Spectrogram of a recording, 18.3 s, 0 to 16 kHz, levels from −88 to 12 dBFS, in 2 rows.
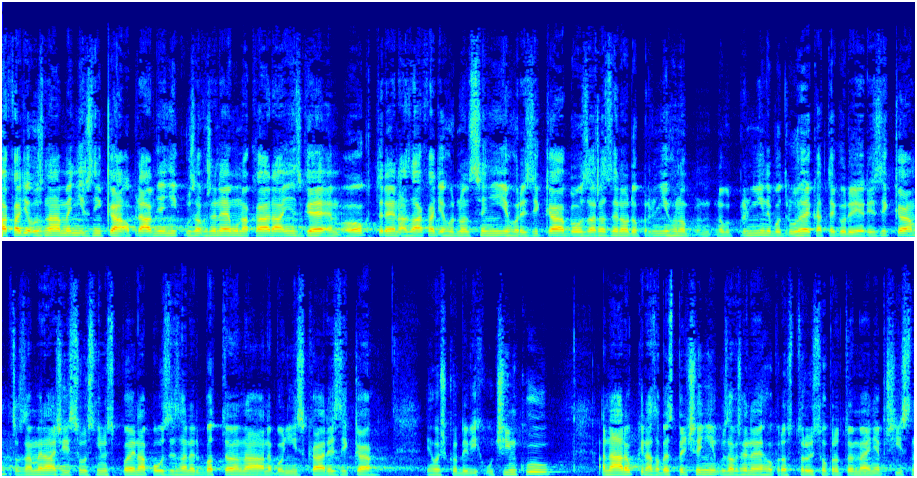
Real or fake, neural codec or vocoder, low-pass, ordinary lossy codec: fake; vocoder, 44.1 kHz, 128 mel bands, Pupu-Vocoder; 14.4 kHz; MP3, 64 kbps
